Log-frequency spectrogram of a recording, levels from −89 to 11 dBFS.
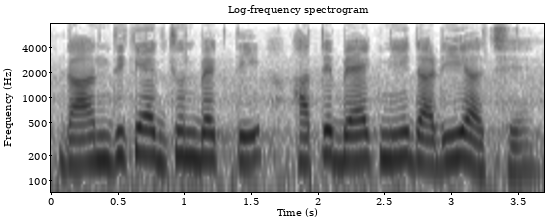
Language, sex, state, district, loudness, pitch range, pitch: Bengali, male, West Bengal, Alipurduar, -13 LUFS, 160-190 Hz, 175 Hz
